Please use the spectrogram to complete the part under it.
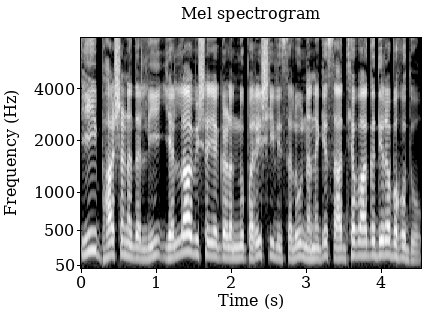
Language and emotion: Kannada, neutral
